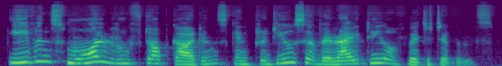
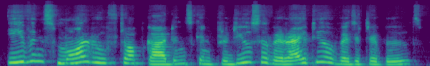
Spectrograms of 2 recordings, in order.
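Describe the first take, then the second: First: The phrase ends finally, with a full break. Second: The phrase carries straight on into the list. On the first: The list starts a new sentence. "So this was with a full stop" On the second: The list continues the same sentence. "Now I'll read it without the full stop"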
